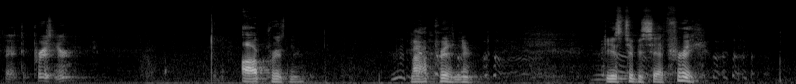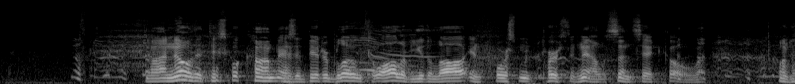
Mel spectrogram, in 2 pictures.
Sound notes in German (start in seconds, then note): 3.8 Menge schluchzt; 8.8 Schluchzen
